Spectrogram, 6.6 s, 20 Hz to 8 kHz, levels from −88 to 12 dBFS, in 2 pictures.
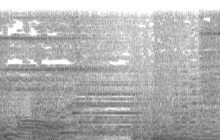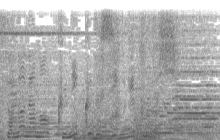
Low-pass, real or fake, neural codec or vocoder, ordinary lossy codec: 7.2 kHz; real; none; none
